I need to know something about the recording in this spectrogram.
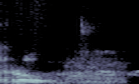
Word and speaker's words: rho: Simbolnya seperti P, itu namanya rho. Itu adalah simbol dari massa jenis. Bacanya rho.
